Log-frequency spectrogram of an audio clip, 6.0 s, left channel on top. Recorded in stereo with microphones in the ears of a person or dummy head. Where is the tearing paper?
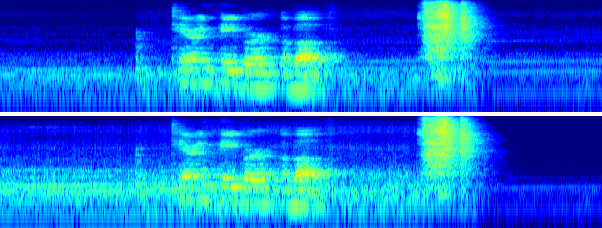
50° right (ahead or behind), 1.2 m.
